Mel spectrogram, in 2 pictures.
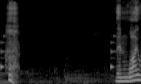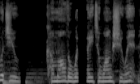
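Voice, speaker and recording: Over faint music in the background, a cartoonish character voice at middle pitch moves at a fairly slow pace. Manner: terse, cool.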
